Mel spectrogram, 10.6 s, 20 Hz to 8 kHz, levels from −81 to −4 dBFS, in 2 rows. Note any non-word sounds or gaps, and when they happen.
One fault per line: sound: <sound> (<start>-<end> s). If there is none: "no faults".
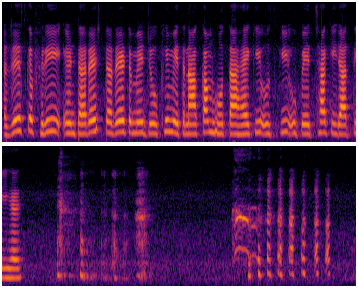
sound: laugh (6.1-7.7 s)
sound: laugh (8.7-10.3 s)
